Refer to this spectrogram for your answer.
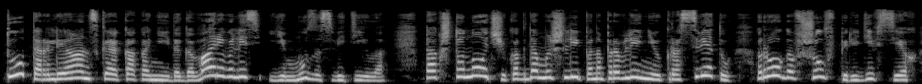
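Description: A woman narrating a humorous children's story in a lively, playful storytelling manner. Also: high-pitched. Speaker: audiobook reader.

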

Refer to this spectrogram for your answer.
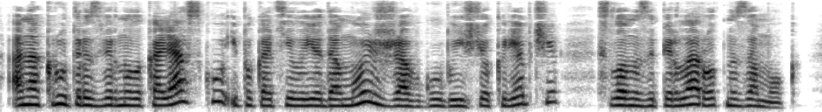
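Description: Woman narrator, storybook reading, expressive. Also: fairly low pitch, fairly quick.

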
